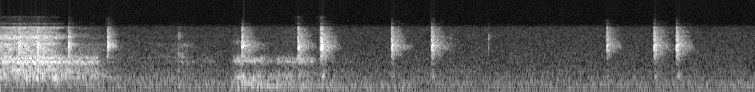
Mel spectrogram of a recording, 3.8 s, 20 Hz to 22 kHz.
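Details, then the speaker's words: Xbox One S set to 720p over HDMI: sharp, irregular crackly clicks through the speakers, alongside purple streaks and green screen artifacts; the clicking stops when the output drops back to 480p. "If you can hear that clicking, that's coming out through the speakers."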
